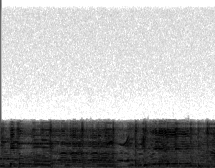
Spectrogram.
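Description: A Mexican banda playing live, with trumpets and a male lead singer over the band.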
